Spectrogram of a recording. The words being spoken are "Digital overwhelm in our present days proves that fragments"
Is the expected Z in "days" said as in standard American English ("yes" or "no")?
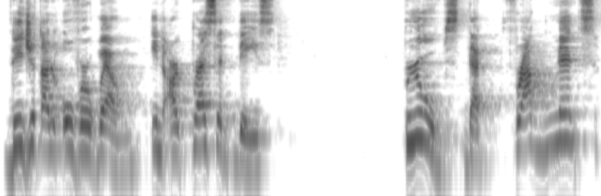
no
